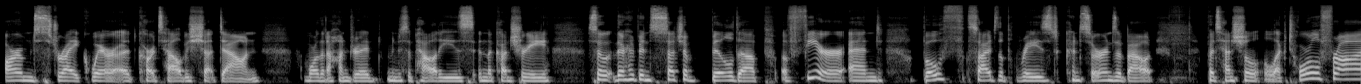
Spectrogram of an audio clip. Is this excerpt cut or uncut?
cut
